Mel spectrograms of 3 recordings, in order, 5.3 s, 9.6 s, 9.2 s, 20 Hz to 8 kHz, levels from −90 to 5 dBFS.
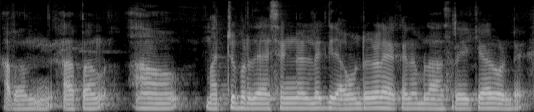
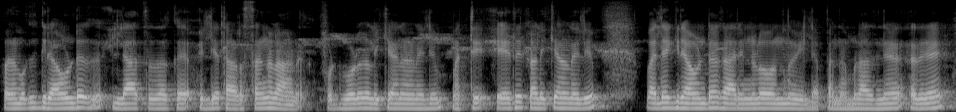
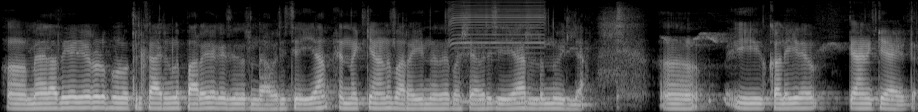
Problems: background sounds at intervals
